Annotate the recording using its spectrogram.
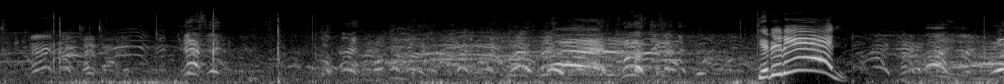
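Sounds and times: people shouting: 0.2 - 10.0.

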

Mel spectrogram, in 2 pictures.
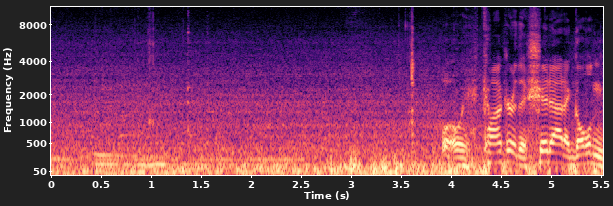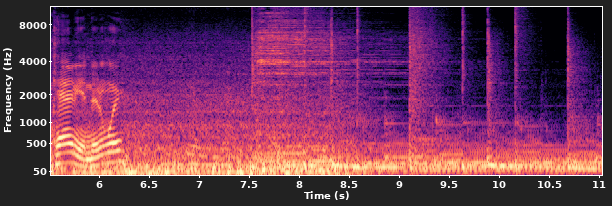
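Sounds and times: car engine and tyres rumble: 0.0 - 11.0.

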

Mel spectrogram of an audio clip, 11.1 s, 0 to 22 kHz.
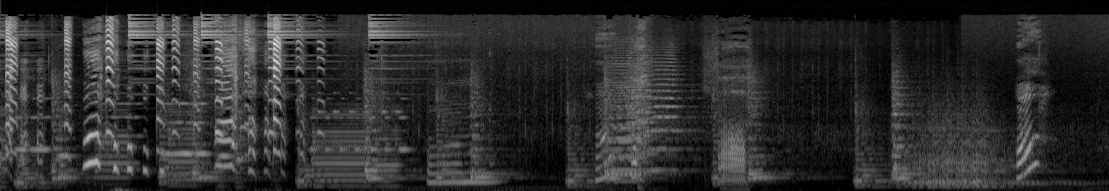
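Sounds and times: high wavering squeaks: 0.0 - 4.3
background music: 0.0 - 11.0.

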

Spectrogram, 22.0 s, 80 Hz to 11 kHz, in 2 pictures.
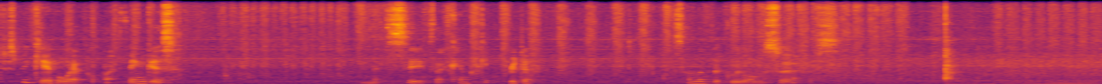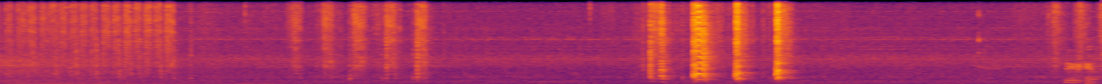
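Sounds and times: tissue scrubbing clay surface: 2.3 - 9.2
sharp scratches or knocks: 7.8 - 13.0.

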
